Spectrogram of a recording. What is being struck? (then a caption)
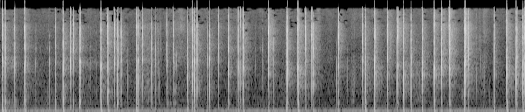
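Smartphone in a plastic case. Long nails tap rapidly on the back of a smartphone in a purple plastic case, which is held horizontally in both hands. Dozens of short, sharp, bright clicks come in quick irregular bursts, each dying away almost instantly. A faint steady low hum runs underneath.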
